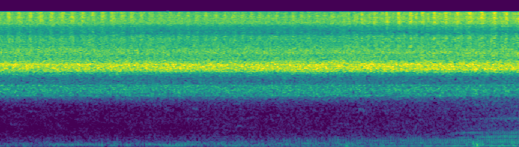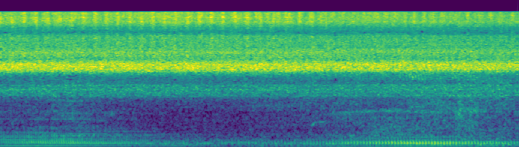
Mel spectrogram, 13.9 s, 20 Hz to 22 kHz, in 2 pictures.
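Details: Cicadas heralding summer at the Mỹ Luôn eco-tourism site in 2021 keep up a constant high, shrill buzzing drone, while low rumbling sounds rise beneath it in the second half.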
